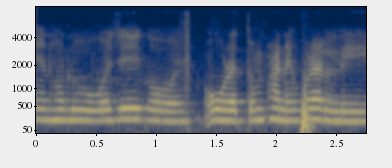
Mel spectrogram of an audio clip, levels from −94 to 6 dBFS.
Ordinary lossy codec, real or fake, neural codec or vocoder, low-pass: Opus, 16 kbps; real; none; 7.2 kHz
